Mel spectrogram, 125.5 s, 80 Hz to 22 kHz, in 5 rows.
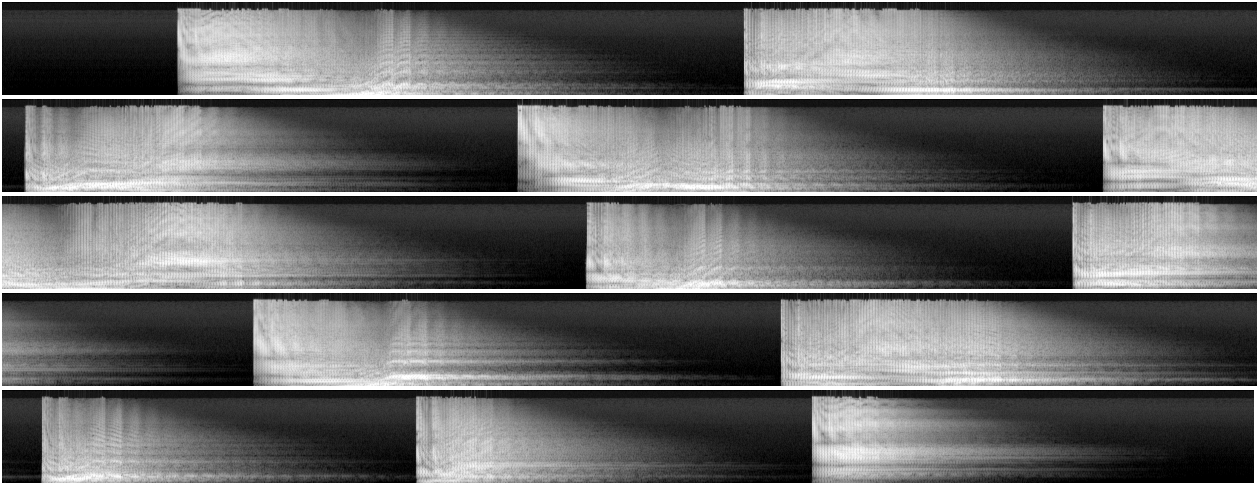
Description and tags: synth monstar 02
synth created in reason. using the subtractor. of course added scream, flange, phaser, filter, distortion, compressor, unison. delay and reverb.
alien, dark, distorted, drumstep, dubstep, growl, monster, neurofunk, psybreaks, psytrance, rip, synth, techfunk, wobble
